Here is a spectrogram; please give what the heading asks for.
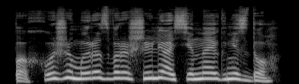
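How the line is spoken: Sigh. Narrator (Russian): вздохнула я

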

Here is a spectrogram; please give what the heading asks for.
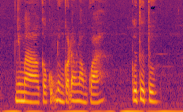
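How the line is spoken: Sighing. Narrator (Vietnamese): Tô Tích thở dài

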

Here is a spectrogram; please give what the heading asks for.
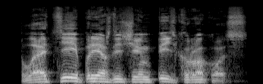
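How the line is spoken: Insolent grumble. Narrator (Russian): проворчал нахал

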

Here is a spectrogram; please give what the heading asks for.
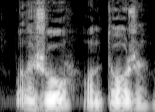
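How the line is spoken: Whispering. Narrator (Russian): говорил шепотом

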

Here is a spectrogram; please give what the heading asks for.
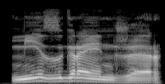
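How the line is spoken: Icy rebuke. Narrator (Russian): ледяным голосом осадил Гермиона Снег

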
